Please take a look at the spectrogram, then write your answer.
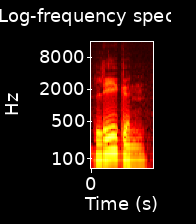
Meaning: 1. causative of liegen: to lay; to put, place, position (someone or something) such that it afterwards lies 2. to lie down 3. to castrate 4. to slay, to defeat
- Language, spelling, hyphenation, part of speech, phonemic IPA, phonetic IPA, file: German, legen, le‧gen, verb, /ˈleːɡən/, [ˈleː.ŋ̍], De-legen.ogg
